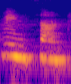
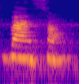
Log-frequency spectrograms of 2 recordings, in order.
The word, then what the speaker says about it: Vincent: julie julian virgini anne it's not bandsaw this is not vincent right it's banson julie julia vargini and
